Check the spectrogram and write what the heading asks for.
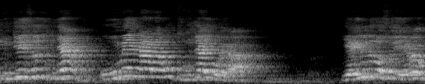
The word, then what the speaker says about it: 오메가: 오메가. 이렇게. W 아닙니다. 오메가입니다. W는 이렇게 써요. 오메가는 이렇게 쓰는 거고 조금 달라요. 학교 가면 분명히 이걸 더블유라고 읽는 친구들이 있을 거야.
